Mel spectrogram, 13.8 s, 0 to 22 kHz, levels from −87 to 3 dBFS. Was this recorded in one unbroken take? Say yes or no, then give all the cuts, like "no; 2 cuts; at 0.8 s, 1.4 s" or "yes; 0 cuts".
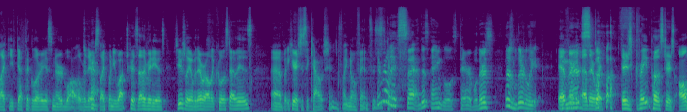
yes; 0 cuts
